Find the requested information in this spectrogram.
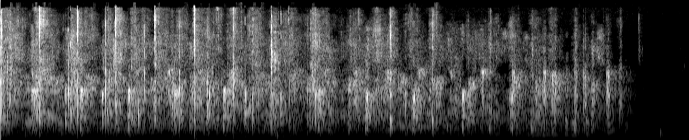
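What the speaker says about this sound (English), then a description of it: "Let's give her a round of applause" Audience applause at a city council meeting, dense steady clapping from many hands lasting several seconds before fading out at the end.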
